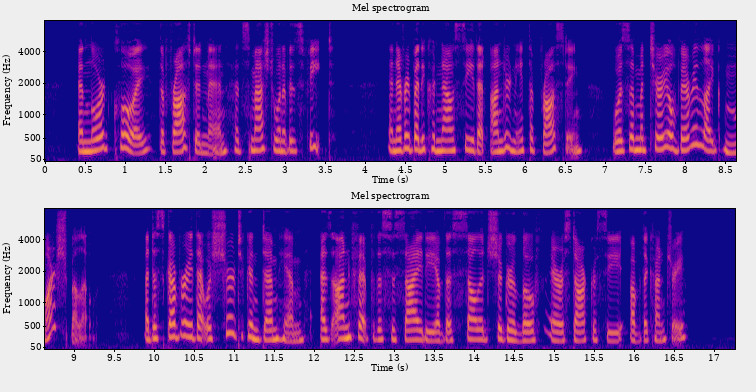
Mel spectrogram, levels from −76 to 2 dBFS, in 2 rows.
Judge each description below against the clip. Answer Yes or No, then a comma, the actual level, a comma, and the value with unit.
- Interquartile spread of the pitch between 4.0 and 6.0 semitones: No, average, 3.4 semitones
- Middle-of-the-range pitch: No, high, 225 Hz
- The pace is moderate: Yes, average, 170 wpm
